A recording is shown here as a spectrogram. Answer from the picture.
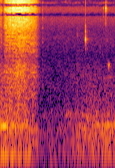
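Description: Near silence: faint room tone, with a soft rustling noise that stops under a second in as the metal pouring pitcher is taken up.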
